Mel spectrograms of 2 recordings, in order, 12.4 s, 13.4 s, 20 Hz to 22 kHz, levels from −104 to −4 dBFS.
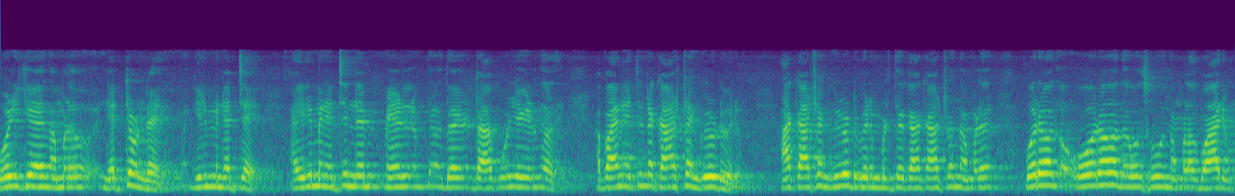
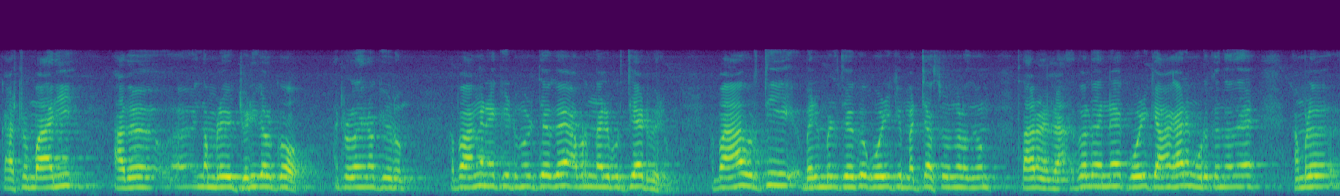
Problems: background sounds at intervals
